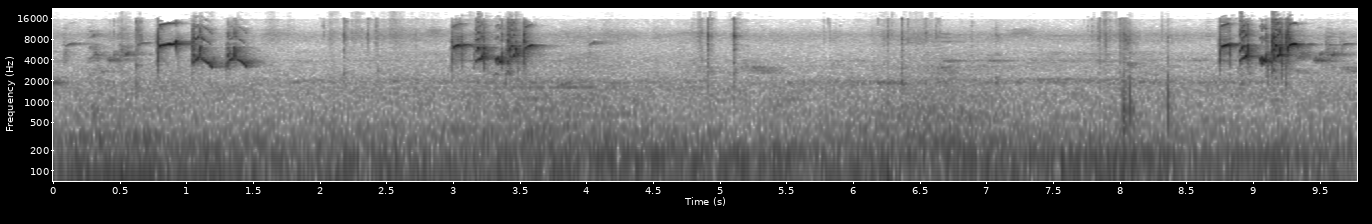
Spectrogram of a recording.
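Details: Lure recording of a cinereous tit for prompting caged birds to sing: three bursts of rapid, high-pitched twittering notes, a few seconds apart, with a faint low background rumble.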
